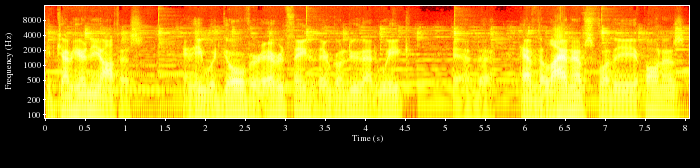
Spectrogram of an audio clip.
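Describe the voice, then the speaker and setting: Over music in the background, a man with a fairly low pitch speaks at a moderate pace with ordinary pitch variation and long, frequent pauses. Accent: American. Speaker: longtime stadium announcer and former football official and coach. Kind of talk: interview answer, casual reminiscing.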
